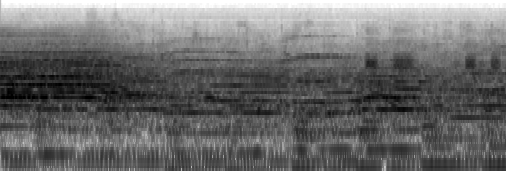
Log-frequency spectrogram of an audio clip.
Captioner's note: audience applauding and cheering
